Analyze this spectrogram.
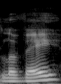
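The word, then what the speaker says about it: Levesque: forgot his first name his last name is levay but it's spelled l-e-v-e-s-q-u-e something like that um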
